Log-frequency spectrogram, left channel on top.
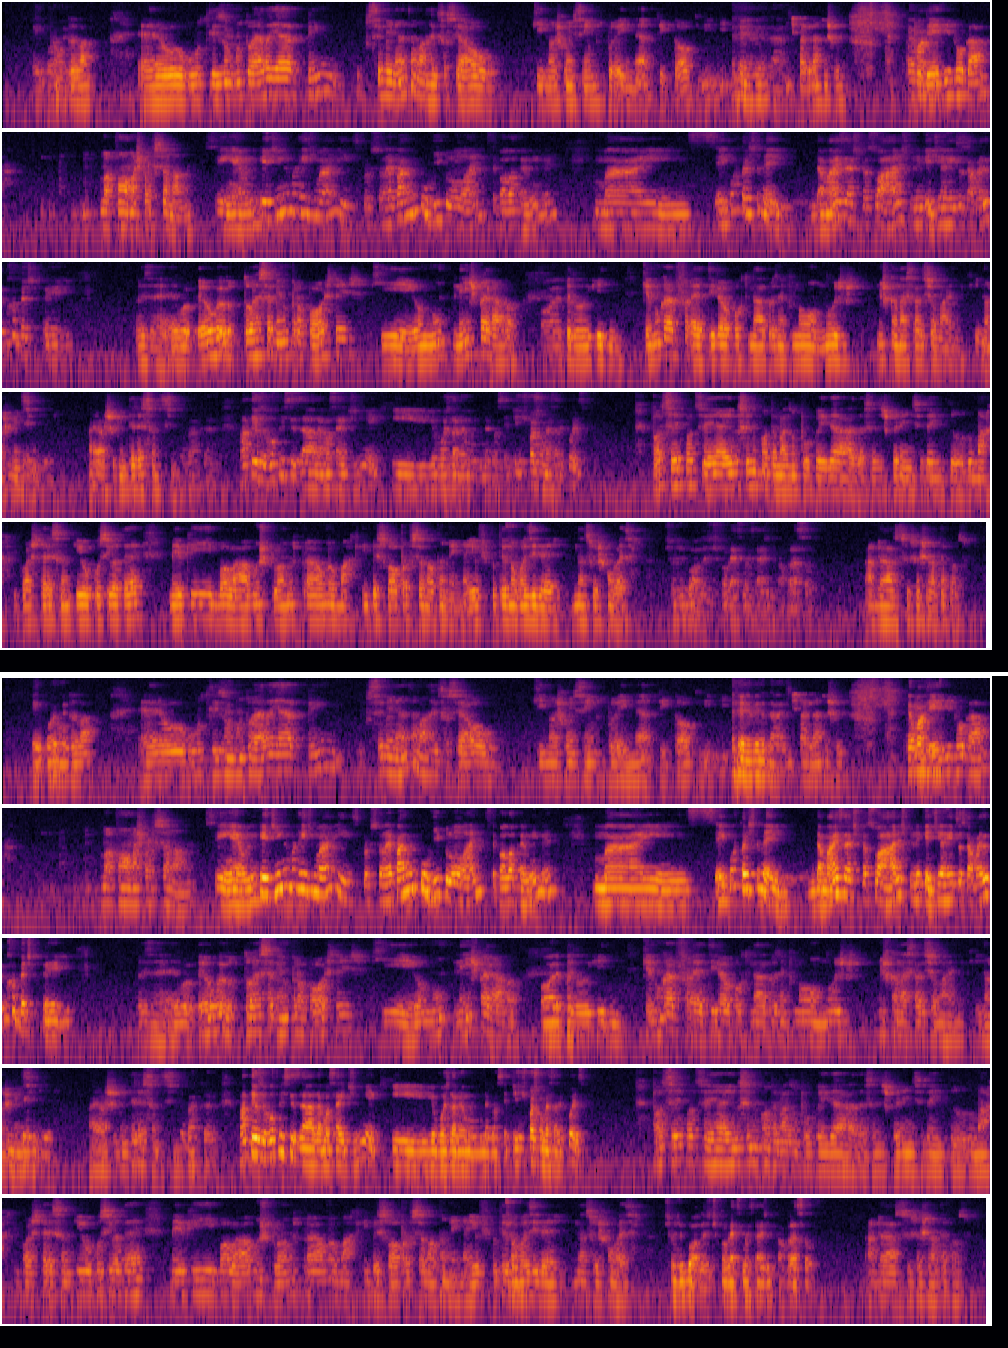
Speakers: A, on the right; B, on the left.
A: É importante.
B: Pronto, ela É, eu utilizo muito ela e é bem semelhante a uma rede social que nós conhecemos por aí, né? O TikTok e
A: É <laughs> é verdade.
B: e Instagram, essas coisas, para
A: É
B: poder
A: uma rede.
B: divulgar de uma forma mais profissional, né?
A: Sim, é. O LinkedIn é uma rede mais profissional, é quase um currículo online que você coloca ali, né? Mas é importante também. Ainda mais, acho que na sua área, acho que o LinkedIn é a rede social mais <laughs> importante que tem aí.
B: Pois é, eu, eu eu tô recebendo propostas que eu não, nem esperava
A: Olha,
B: pelo
A: bacana.
B: LinkedIn, que eu nunca eh, tive a oportunidade, por exemplo, no, nos, nos canais tradicionais, né, que nós
A: Entendi.
B: conhecemos. Aí eu acho bem interessante, sim.
A: É bacana. Matheus, eu vou precisar dar uma saidinha que eu vou ajudar minha mãe no negócio aqui. A gente pode conversar depois?
B: Pode ser, pode ser. Aí você me conta mais um pouco aí da, dessas experiências aí do, do marketing, que eu acho interessante, que eu consigo até meio que bolar alguns planos para o meu marketing pessoal, profissional também. Aí eu fico tendo
A: Show
B: algumas
A: de
B: ideias nas suas conversas.
A: Show de bola. A gente conversa mais tarde então. Abração.
B: Abraço, tchau, tchau, até a próxima.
